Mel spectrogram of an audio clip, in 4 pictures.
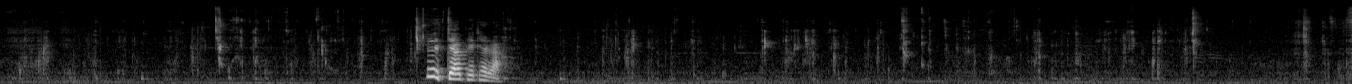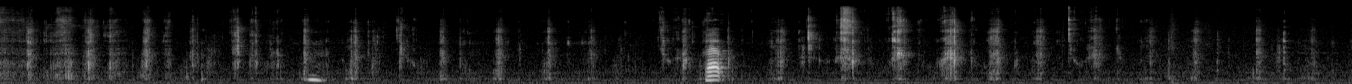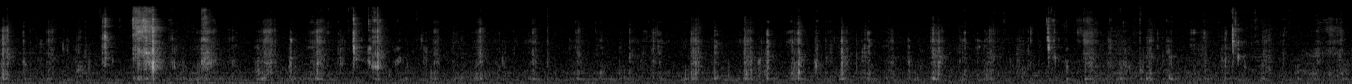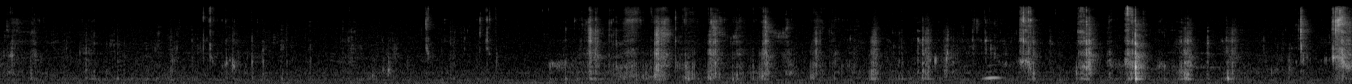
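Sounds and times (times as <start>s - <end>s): wet chewing: 0.2s - 4.3s, 21.2s - 54.0s
crisp food crunches: 26.1s - 31.1s, 50.8s - 54.0s.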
